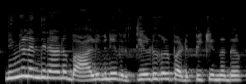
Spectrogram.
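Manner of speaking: ordinary delivery, nothing marked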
